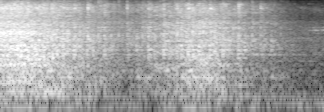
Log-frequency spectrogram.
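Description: A sewing machine runs steadily, stitching a quarter-inch folded outline along the outer edge of a chudithar in black thread, with a dense continuous whir that eases off slightly near the end.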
